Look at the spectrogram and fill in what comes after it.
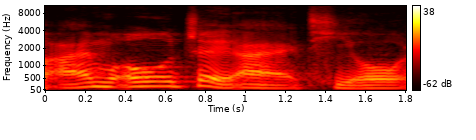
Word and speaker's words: mojito: 莫吉托，其实那个它拼作 MOJITO，然后中文翻译成莫吉托，是因为土鳖不懂西班牙语怎么发音。那 J 应该念喝，西班牙语念喝，所以应该念 Mojito，应该翻译成莫西托比较好。那周杰伦不有首歌什么莫吉托什么的吗？那个他念的就对，就念 Mojito。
